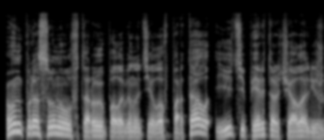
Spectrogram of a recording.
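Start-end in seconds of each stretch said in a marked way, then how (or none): none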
